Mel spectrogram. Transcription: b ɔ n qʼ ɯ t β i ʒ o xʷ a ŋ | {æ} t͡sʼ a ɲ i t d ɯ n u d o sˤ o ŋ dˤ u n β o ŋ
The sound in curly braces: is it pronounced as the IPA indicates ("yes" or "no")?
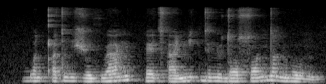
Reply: no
